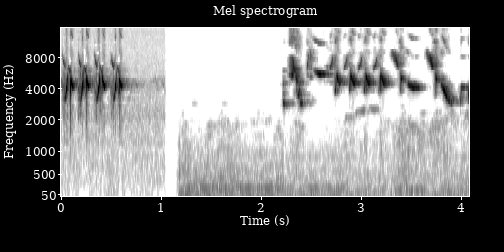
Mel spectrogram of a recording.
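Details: A grey-headed goldfinch twitters in quick repeated notes, goes quiet for about a second and a half with a faint low hum behind, then resumes a rapid tinkling, chirping run.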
